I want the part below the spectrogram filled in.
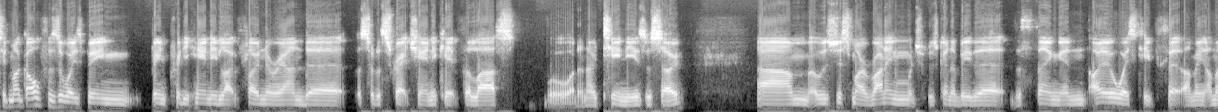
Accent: New Plymouth, Taranaki, New Zealand; So I'm originally from New Plymouth, and Mum and Dad just used to live across the road from Fitzroy Golf Club down in New Plymouth.

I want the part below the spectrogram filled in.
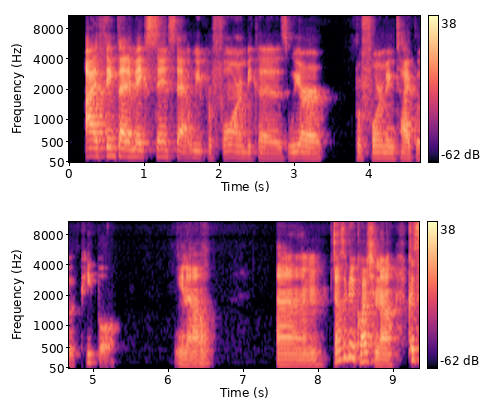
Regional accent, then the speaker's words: East Palo Alto, California, United States; So we are actually from East Palo Alto, and Palo Alto is adjacent to East Palo Alto.

